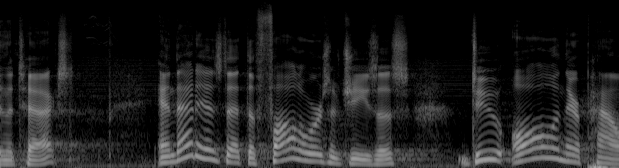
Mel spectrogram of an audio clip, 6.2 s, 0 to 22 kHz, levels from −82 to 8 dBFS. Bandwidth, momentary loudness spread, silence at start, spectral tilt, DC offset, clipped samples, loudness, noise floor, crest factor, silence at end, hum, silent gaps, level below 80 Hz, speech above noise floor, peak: over 20 kHz; 17 LU; 0 s; -5 dB/octave; under 0.1%; under 0.1%; -33 LUFS; -55 dBFS; 18 dB; 0 s; none; none; -52 dBFS; 22 dB; -14 dBFS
